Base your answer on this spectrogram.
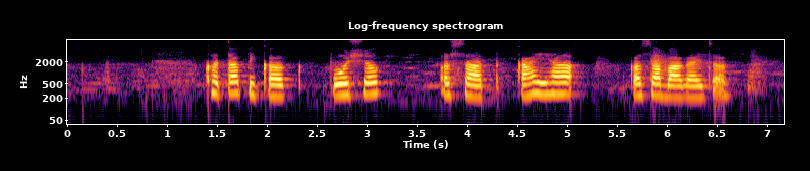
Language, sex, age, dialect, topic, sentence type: Marathi, female, 18-24, Southern Konkan, agriculture, question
